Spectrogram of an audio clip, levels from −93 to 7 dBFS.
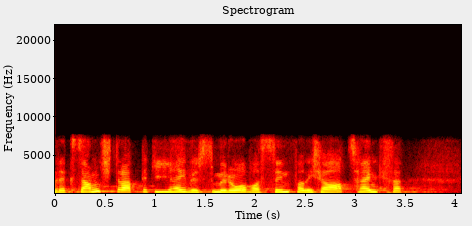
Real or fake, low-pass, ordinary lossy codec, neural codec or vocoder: fake; 7.2 kHz; Opus, 16 kbps; codec, 16 kHz, 1 kbps, X-Codec, HuBERT features, trained on general audio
